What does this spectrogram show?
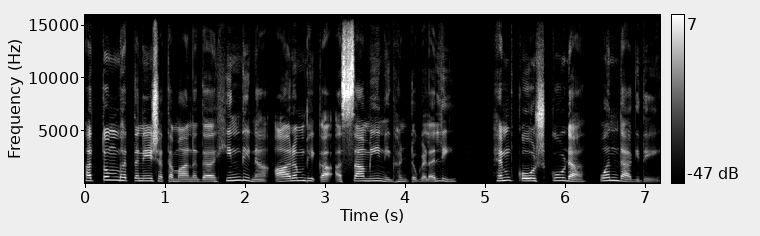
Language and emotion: Kannada, neutral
